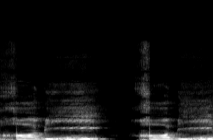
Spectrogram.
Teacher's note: la kha emphatique, bi deux temps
